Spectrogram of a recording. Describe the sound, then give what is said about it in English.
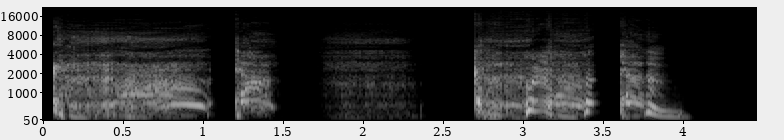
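A loud fit of harsh, throaty coughing in four raspy bursts from a person who is ill and testing positive after a five-day Paxlovid course, with a long groaning first cough and a wheezy breath drawn in partway through. “That is how I sound when I cough.”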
